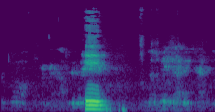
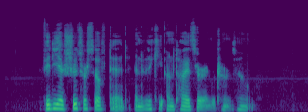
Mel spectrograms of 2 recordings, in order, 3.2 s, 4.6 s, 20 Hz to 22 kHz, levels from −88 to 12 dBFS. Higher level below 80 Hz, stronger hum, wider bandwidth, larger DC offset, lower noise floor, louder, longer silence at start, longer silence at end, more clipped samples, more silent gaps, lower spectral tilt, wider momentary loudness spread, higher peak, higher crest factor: about the same, -64 dBFS vs -68 dBFS; neither; first, 15.5 kHz vs 10 kHz; neither; second, -59 dBFS vs -72 dBFS; first, -19 LUFS vs -28 LUFS; first, 1.25 s vs 0.65 s; first, 1.35 s vs 0.9 s; neither; neither; about the same, -6 dB/octave vs -6.5 dB/octave; first, 27 LU vs 14 LU; first, -4 dBFS vs -10 dBFS; about the same, 20 dB vs 20 dB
